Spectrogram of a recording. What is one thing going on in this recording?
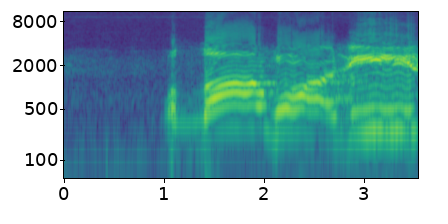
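An elderly man chants in a long, drawn-out melodic voice.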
